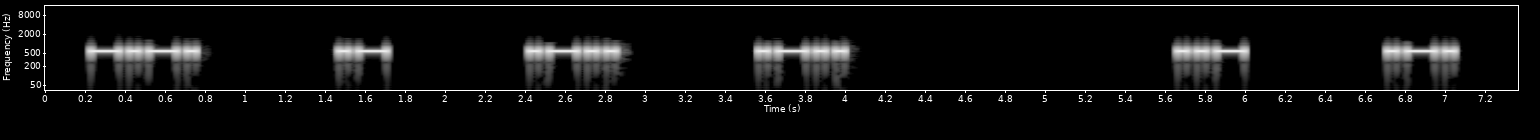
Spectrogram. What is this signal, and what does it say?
Morse code, heard as a keyed tone, about 25 wpm, spaced as for 10 wpm, 590 Hz. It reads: CALL UR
